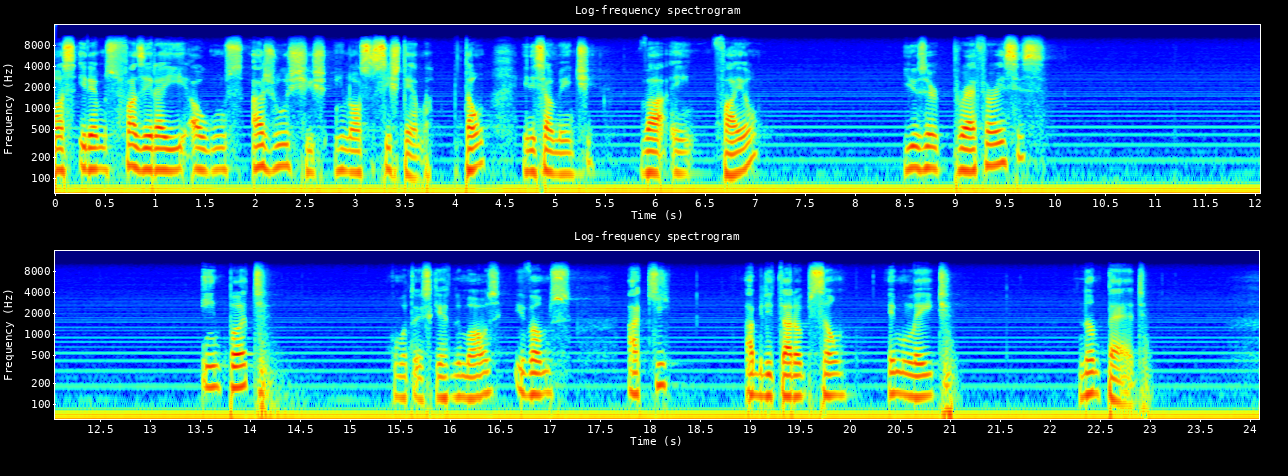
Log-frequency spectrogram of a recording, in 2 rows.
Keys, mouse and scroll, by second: 6.9 middle click, 7.3-8.6 drag, 8.6 middle click.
